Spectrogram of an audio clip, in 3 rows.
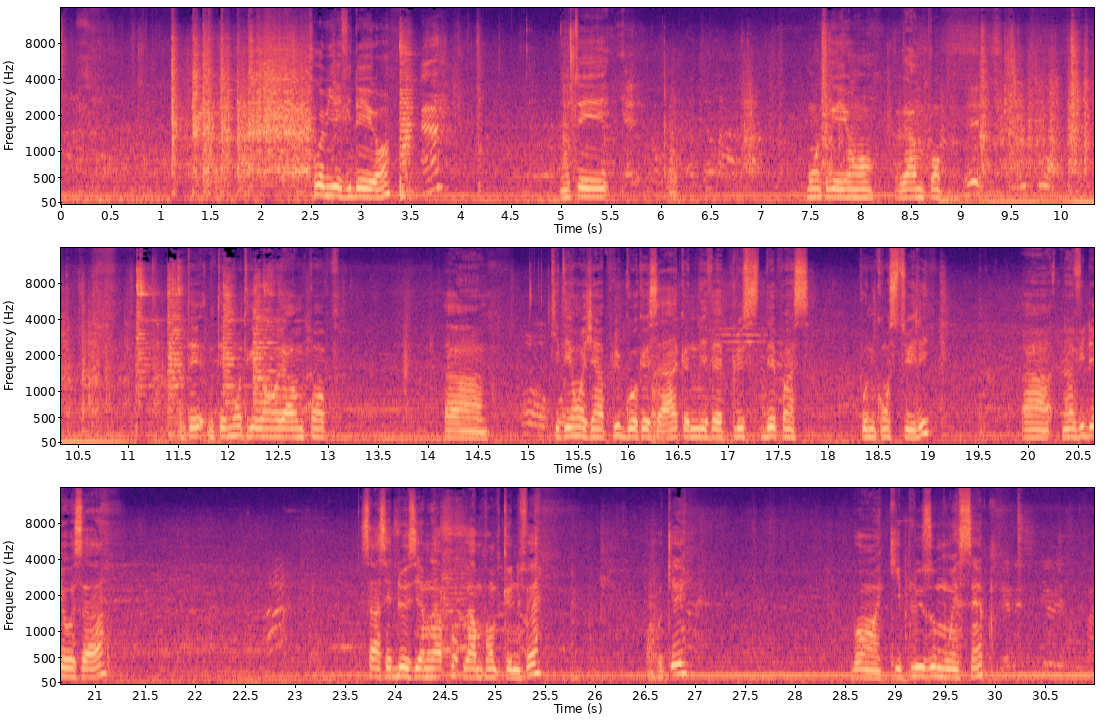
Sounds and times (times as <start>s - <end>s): Speech: 5.0s - 10.0s, 11.5s - 13.1s, 14.2s - 17.8s, 23.7s - 25.5s, 26.6s - 27.1s, 28.6s - 30.9s.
